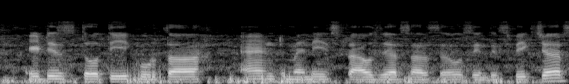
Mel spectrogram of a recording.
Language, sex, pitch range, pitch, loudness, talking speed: English, male, 115-125 Hz, 120 Hz, -17 LUFS, 125 wpm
